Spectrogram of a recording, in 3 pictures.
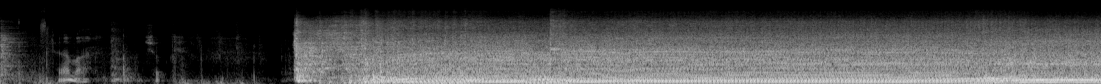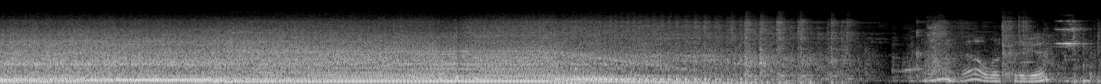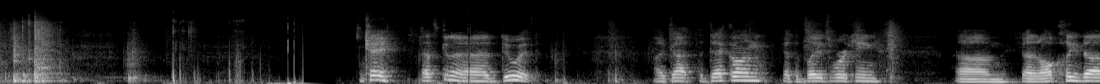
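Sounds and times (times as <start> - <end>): lawn mower engine running: 3.0 - 19.8.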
